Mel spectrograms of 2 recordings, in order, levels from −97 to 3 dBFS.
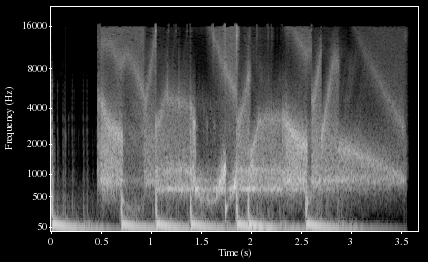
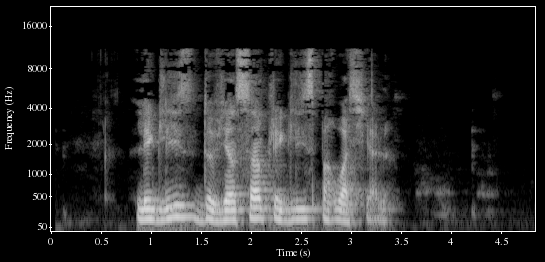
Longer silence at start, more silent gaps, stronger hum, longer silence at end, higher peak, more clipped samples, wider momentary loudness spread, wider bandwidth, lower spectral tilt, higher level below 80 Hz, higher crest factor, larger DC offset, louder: second, 0 s vs 0.85 s; neither; neither; second, 0.1 s vs 1.5 s; about the same, -4 dBFS vs -2 dBFS; neither; second, 10 LU vs 14 LU; first, 17 kHz vs 11.5 kHz; about the same, -4 dB/octave vs -5 dB/octave; first, -26 dBFS vs -58 dBFS; about the same, 16 dB vs 20 dB; neither; about the same, -21 LUFS vs -20 LUFS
